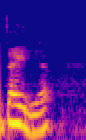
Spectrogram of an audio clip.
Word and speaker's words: dahlia: Some people incorrectly pronounce it dahlia, but it's actually dahlia because it represents the flower dahlia.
